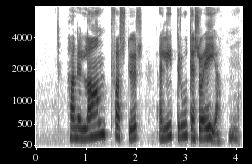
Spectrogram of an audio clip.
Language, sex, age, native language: Icelandic, female, 40-49, Icelandic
